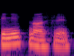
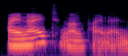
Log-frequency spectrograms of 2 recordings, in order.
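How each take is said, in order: First: Finite is said with short 'ee' vowels. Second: Finite is said with long 'eye' vowels. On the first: The speaker calls it wrong. "অনেকে ফিনিট নন ফিনিট কি কি যেন বলে" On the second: The speaker calls it right. "উচ্চারণ হয় ফাইনাইট"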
